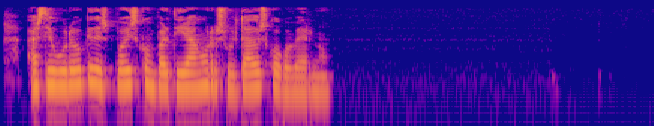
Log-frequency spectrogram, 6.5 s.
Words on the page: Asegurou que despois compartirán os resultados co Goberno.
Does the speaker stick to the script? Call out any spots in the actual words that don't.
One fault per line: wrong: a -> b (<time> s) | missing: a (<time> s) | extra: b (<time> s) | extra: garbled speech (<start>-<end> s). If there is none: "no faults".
no faults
